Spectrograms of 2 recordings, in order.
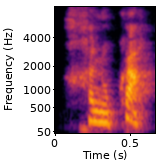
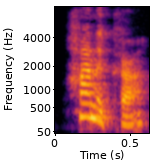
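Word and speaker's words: Hanukkah: you're probably pronouncing it Hanukah is to change your H sound in Hanukah to kanuka no need to shift the syllable stressing here kanuka our next word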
